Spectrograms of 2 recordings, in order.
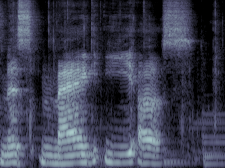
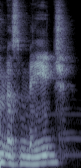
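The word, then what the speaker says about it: Mismagius: Also, I looked it up and apparently it's pronounced Miss Magus. Miss Maggias. Okay. Because I probably would have defaulted to Miss Mage, like a mage.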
